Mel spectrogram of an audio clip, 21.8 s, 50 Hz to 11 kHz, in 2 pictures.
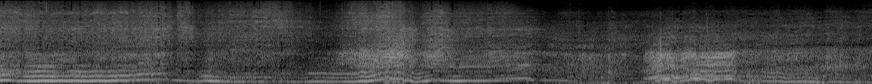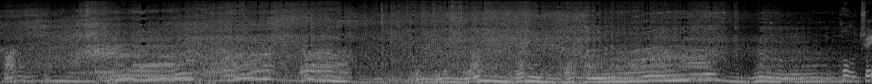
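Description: A Ford Escort rally car on a Mid Wales historic rally stage in 2005, engine loud and close, revving hard through repeated gear changes with tire squeal and skidding, a commentator's voice talking over part of it.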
